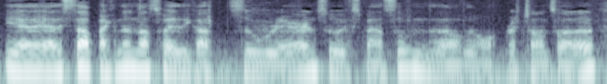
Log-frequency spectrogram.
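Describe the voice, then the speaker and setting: A man's voice: fairly low pitch, quick pace, a little mellow, slight background noise. A man co-hosting a casual podcast, teasing his friend and laughing often. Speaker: podcast co-host.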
